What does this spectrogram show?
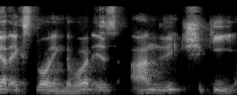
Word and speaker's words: Ānvīkṣikī: I'm sure people who have not heard it for the first time, there will be a little challenge in terms of pronunciation. But then if you read the Sanskrit word properly, you will be able to pronounce it right.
